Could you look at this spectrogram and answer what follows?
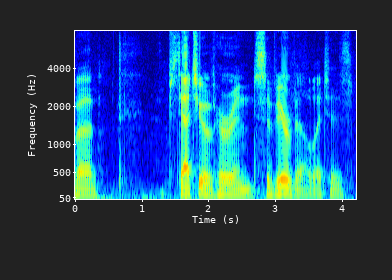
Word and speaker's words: Sevierville: have they have a statue of her in Sevierville which is right by where I was working severe they'll like a beer that's nice that's why are they pronounce it back there okay the big name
